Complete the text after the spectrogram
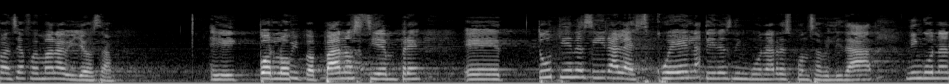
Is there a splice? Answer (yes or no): yes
